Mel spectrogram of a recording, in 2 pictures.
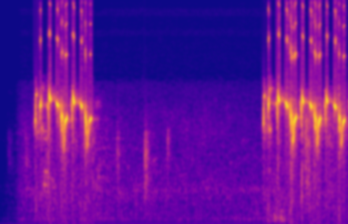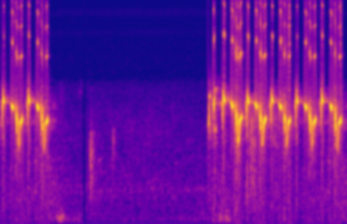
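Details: Bulbul song, chosen as a clear model for tutoring young birds: three bursts of rapid, down-slurred whistled notes, each phrase about a second or two long, separated by quiet gaps with a few soft clicks.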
